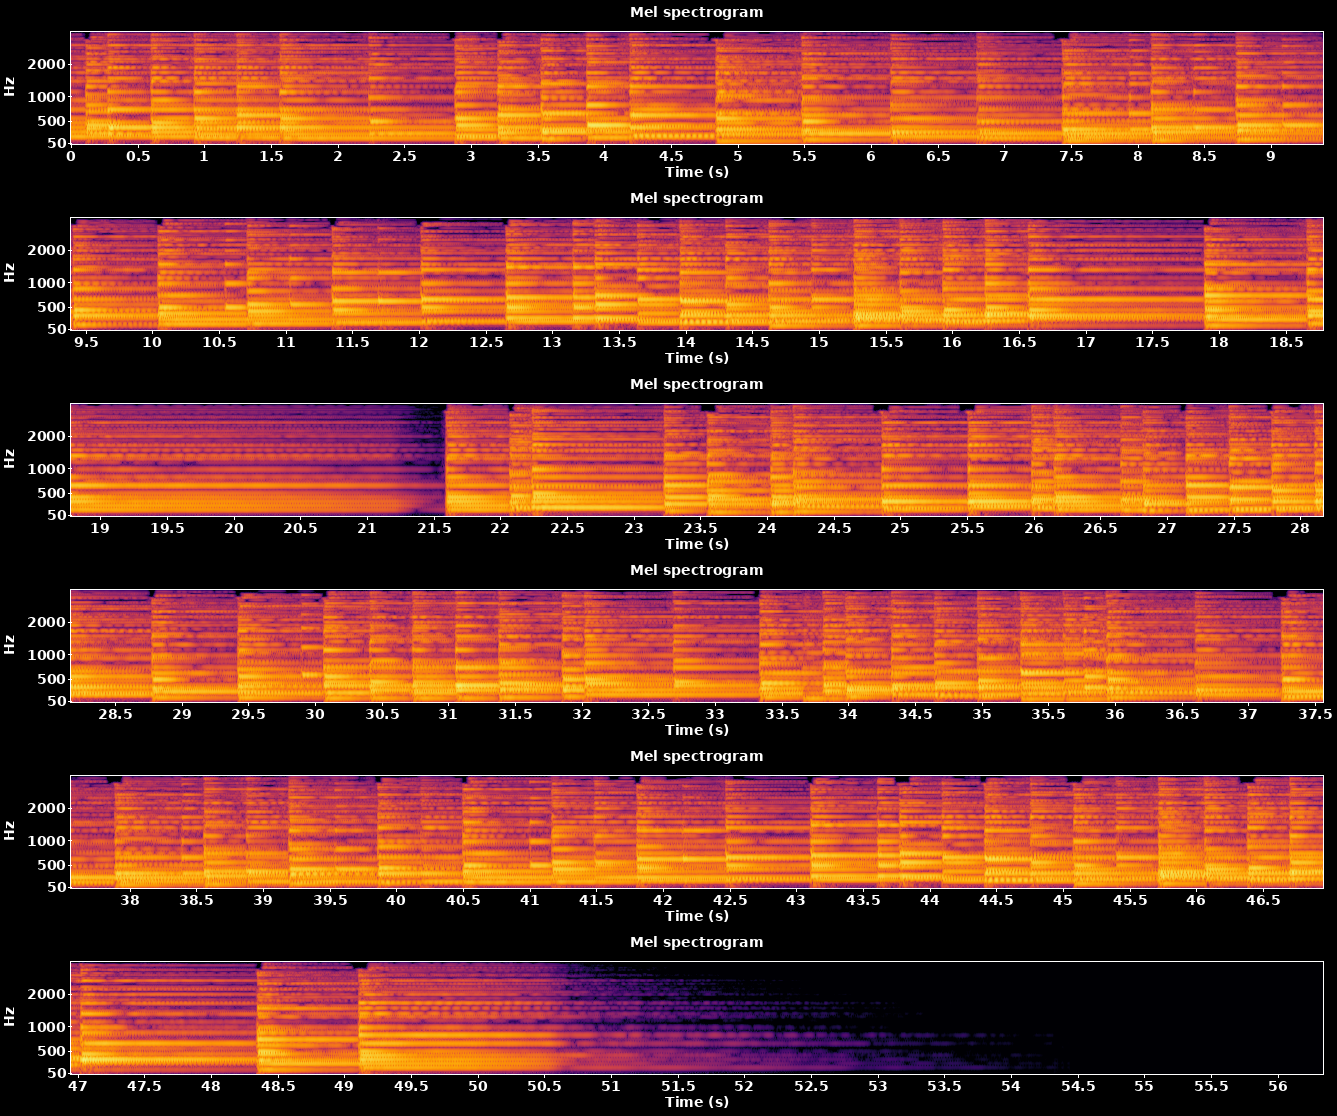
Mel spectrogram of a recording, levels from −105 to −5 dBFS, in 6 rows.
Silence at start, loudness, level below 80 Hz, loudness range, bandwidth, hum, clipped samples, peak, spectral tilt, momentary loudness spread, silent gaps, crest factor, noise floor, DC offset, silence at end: 0 s; -19 LUFS; -52 dBFS; 3 LU; 4 kHz; none; under 0.1%; 0 dBFS; -11 dB/octave; 7 LU; none; 18 dB; under -90 dBFS; under 0.1%; 5.55 s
